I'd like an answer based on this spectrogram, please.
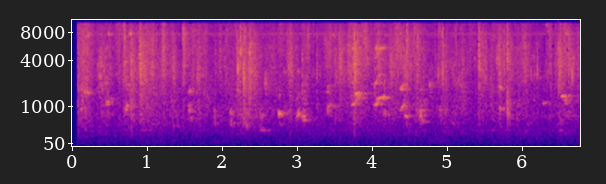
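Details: Puppies 27 days old whimpering and squeaking in short, thin, high-pitched cries, overlapping and irregular, with scuffling and rustling throughout.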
